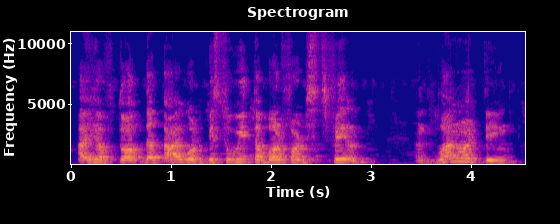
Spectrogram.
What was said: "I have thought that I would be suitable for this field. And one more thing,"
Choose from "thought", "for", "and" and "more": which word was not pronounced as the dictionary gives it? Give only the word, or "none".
thought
